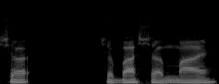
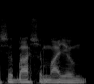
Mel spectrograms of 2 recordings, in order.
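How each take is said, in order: First: The word ends with an added 'ama' sound. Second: The word ends with a short 'im' sound. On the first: The speaker calls it wrong. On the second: The speaker calls it right.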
